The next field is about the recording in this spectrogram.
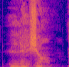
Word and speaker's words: Lashomb: So how would that, the real, real, real pronunciation of your name? – Lashomb. – Lashomb. – Lashomb. – Lashomb. – You could see, but you have to say it exactly like that in Montreal.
